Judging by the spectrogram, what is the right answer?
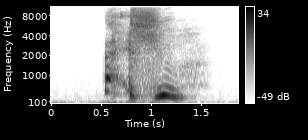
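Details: Adult with recurring mild colds, not very stuffy but sneezy: a short inward breath, then a single loud voiced sneeze; sneezing with a common cold.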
